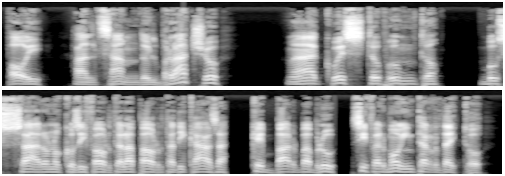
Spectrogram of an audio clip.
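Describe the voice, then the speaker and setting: A man reading a fairy tale aloud, slow and expressive. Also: mid-range voice, no echo, studio quality. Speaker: storyteller.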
